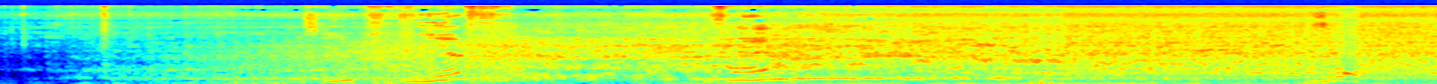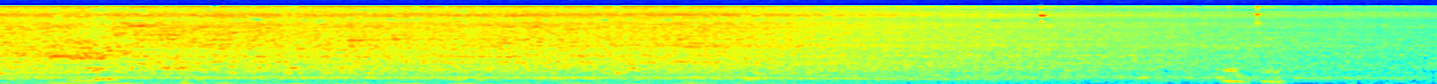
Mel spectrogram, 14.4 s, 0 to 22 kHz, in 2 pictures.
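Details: 2008 Ford Edge radiator cooling fan, whose overheating fault was a bad fan relay connector, now bypassed with a wire and driven by a PWM signal generator in a final check: whir spins up to a steady, even hum, holds, then winds down; fan working normally.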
